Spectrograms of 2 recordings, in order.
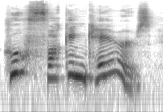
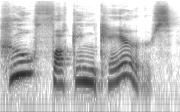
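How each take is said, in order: First: Higher and slow, each word of "Who fucking cares?" punched; slow, raised, defiant "Who fucking cares?"; emphatic. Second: Slow and deliberate, leaning hard on "Who fucking cares?"; drawn-out, firm "Who fucking cares?"; emphatic. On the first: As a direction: hammer "Who fucking cares?" home, pitched up. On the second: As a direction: spell out "Who fucking cares?" word by word, dismissive. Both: Shown as a demonstration. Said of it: "And I say that emphatically".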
